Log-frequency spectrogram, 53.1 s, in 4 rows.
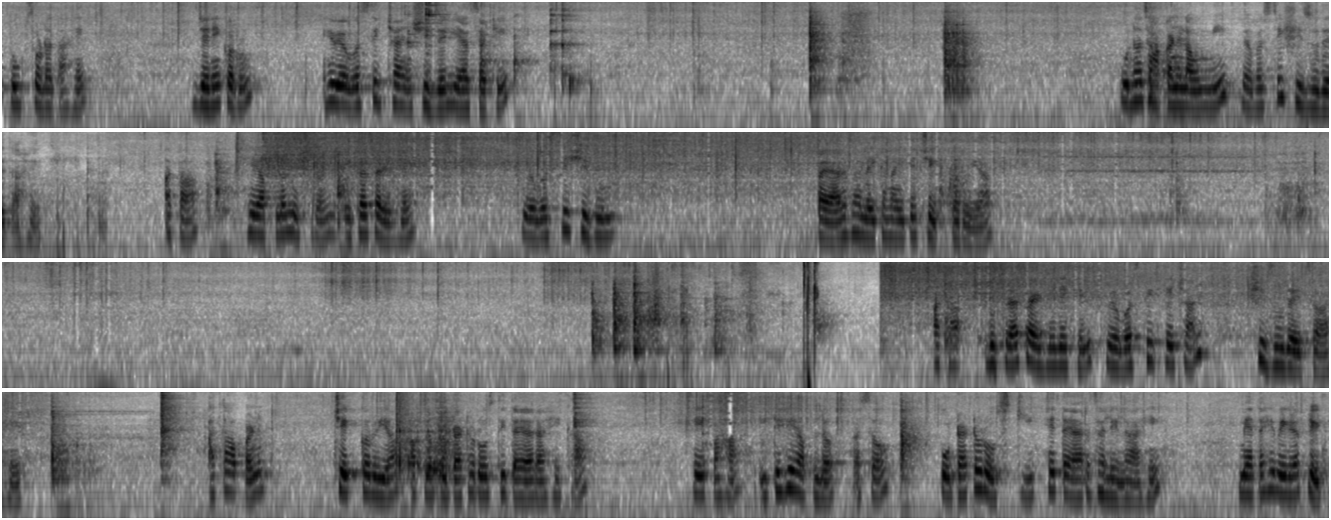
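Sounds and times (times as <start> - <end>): potato frying sizzle: 0.0 - 53.0
wooden spatula scraping a pan: 23.8 - 26.5.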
